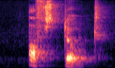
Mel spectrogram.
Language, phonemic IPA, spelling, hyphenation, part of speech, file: Dutch, /ˈɑf.stoːt/, afstoot, af‧stoot, noun / verb, Nl-afstoot.ogg
- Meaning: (noun) 1. break-off (the opening shot in a cue game) 2. lag (method of deciding who plays first in a cue game)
